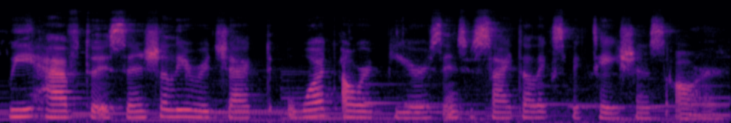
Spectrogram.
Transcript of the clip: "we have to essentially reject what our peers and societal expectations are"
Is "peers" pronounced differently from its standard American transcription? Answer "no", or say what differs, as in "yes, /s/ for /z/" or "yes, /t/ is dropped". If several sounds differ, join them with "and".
yes, /s/ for /z/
